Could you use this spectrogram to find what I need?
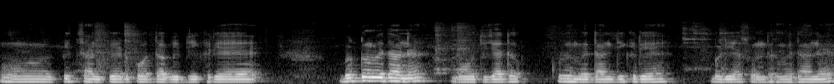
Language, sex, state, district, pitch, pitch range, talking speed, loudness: Rajasthani, male, Rajasthan, Churu, 120 Hz, 120-130 Hz, 165 wpm, -15 LUFS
